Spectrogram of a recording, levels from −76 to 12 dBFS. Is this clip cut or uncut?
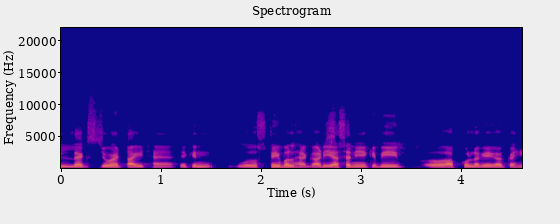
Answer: cut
